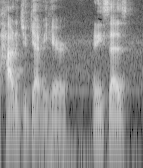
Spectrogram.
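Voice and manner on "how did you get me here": put-on mumbling voice. Retelling a film scene, quoting a character: imitating someone mumbling. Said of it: "mumbles to himself".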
